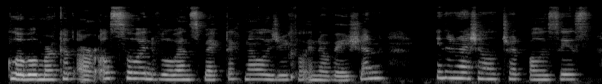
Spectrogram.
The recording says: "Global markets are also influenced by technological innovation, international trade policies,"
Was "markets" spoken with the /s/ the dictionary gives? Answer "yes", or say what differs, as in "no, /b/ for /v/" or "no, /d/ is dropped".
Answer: no, /s/ is dropped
